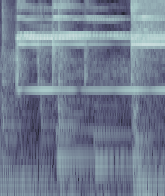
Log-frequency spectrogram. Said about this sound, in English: That's a sad jingling. It's a sleepy jingling.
